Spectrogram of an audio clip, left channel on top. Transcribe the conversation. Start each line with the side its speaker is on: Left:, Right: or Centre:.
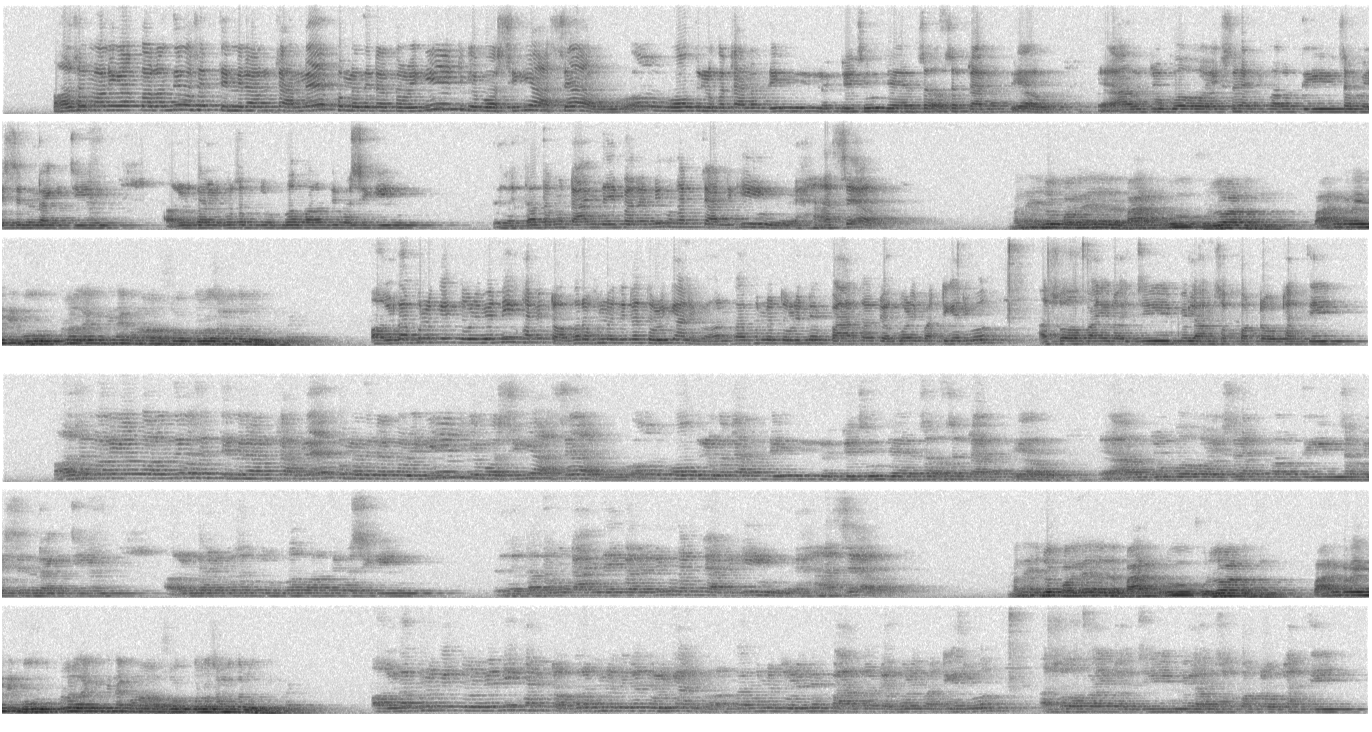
Left: ହଁ ସେ ମଣିଙ୍ଗ୍ ୱାଲକ୍ କରନ୍ତି ଆଉ, ସେ ତିନି ରାଉଣ୍ଡ୍ ଚାଲେ, ଫୁଲ ଦିଟା ତୋଳିକି ଟିକେ ବସିକି ଆସେ ଆଉ, ଆ ବହୁତ ଲୋକ ଚାଲନ୍ତି, ଲେଡିସ୍ ଜେଣ୍ଟସ୍ ସ, ସବୁ ଚାଲନ୍ତି ଆଉ। ଆଉ ଯୋଗ ଏକ୍ସରସାଇଜ କରନ୍ତି, ସବୁ ମେସିନ ଲାଗିଚି ଅଲଗା ଲୋକ ସବୁ ଯୋଗ କରନ୍ତି ବସିକି ଏଟା ତ ମୁଁ ଟାଇମ୍ ଦେଇପାରେନି, ମୁଁ ଖାଲି ଚାଲିକି ଆସେ ଆଉ।
Right: ମାନେ ଏ ଯୋଉ କହିଲେ ପାର୍କ ରୁ ଫୁଲ ଆଣନ୍ତି ପାର୍କରେ ଏମିତି ବହୁତ ଫୁଲ ଲାଗିଛି ନା କଣ, ସବୁ ଫୁଲ ସମସ୍ତ ନଉଛନ୍ତି ନା କଣ?
Left: ଅଲଗା ଫୁଲ କେହି ତୋଳିବେନି, ଖାଲି ଟଗର ଫୁଲ ଦିଟା ତୋଳିକି ଆଣିବେ, ଅଲଗା ଫୁଲ ତୋଳିଲେ ପାର୍କର ଜଗୀଆଳି ପାଟି କରିବ। ଆଉ ଶୋ ପାଇଁ ରହିଚି, ପିଲାମାନେ ସବୁ ଫଟୋ ଉଠାନ୍ତି।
